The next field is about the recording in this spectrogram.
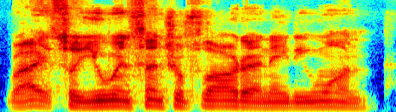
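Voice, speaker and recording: New york guy hosting, kinda low voice, dry close sound, swears casually. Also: flat delivery, very fast, no echo. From New York City. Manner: casual, swears, laughs often. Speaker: host. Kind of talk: casual interview.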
